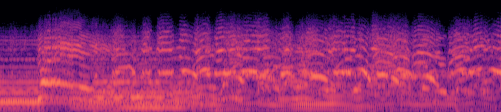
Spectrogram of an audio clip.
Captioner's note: boys shout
